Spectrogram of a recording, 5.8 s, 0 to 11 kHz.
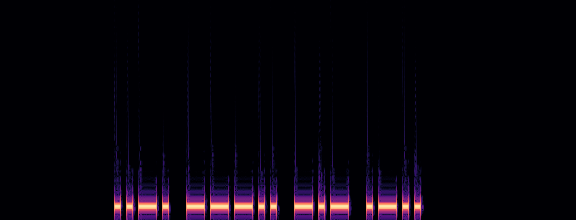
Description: Morse code, heard as a keyed tone, about 20 wpm, 700 Hz. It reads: F8KL
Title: DXCC-100 Call Signs - 4 Characters - Repeated 3x - 20wpm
